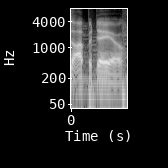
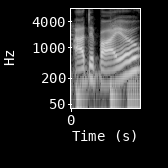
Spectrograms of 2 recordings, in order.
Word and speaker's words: Adebayo: I cared about was abodeo I keep saying her name wrong adebayo adebayo that's what it is she's the only character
